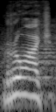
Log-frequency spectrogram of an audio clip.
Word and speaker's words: ruach: Y la palabra para espíritu en el versículo 29 es la palabra, se escribe ruach, como suena, con R de Raúl, CH al final, ruach, y se pronuncia ruach.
